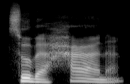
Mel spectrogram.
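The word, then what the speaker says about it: سبحان: না হয় হা সুবেহা হা হবে না হা সুবেহানা সুবহানা তারপর রব্বিয়াল যেন এমনটা না হয় রাব্বিয়াল র মোটা করে উচ্চারণ করতে হবে রব্বিয়াল সুবহানা রব্বিয়াল তারপর আজিম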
